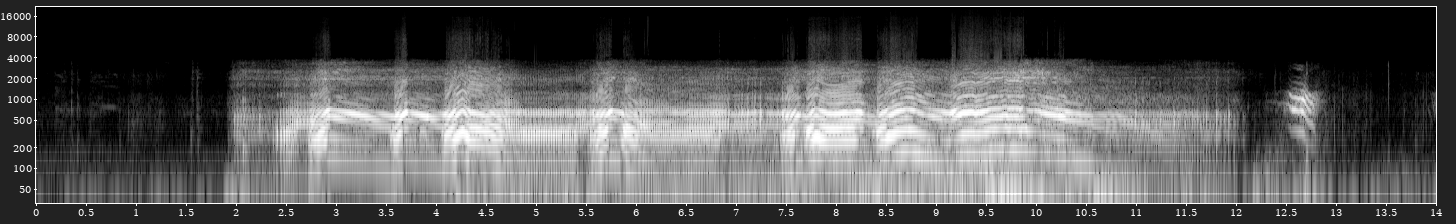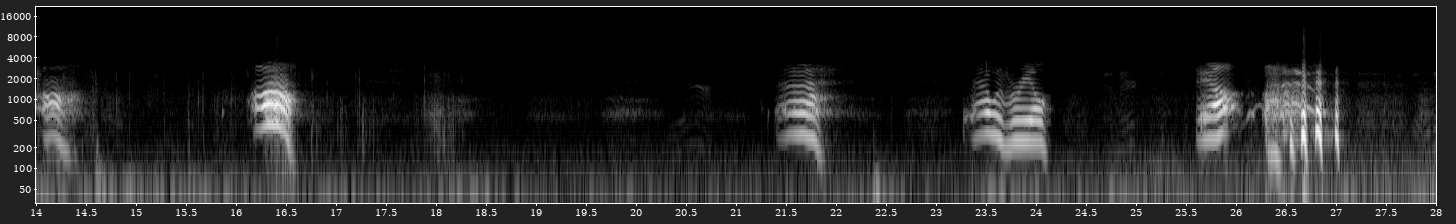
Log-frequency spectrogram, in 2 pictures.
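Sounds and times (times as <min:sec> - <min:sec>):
dirt bike engine revving: 0:01.9 - 0:12.7.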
